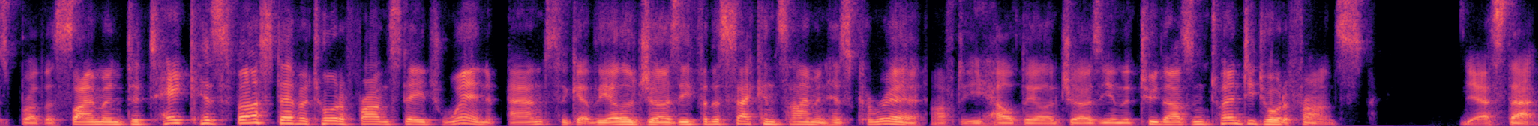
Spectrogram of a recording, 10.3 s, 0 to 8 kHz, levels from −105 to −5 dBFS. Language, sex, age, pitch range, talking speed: English, male, 20-39, 115-145 Hz, 230 wpm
